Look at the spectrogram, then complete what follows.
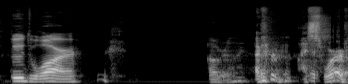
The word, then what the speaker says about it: boudoir: it i think it's boudoir oh really i swear i've heard both that sounds like that's like the french way of saying it anyways um well whatever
